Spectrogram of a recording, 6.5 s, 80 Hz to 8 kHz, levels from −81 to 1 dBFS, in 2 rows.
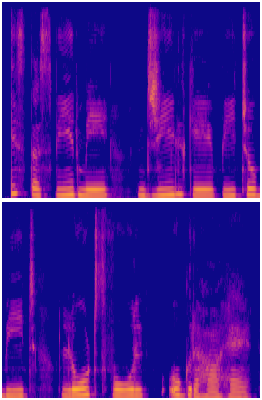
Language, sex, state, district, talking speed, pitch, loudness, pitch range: Hindi, female, Uttar Pradesh, Jalaun, 110 wpm, 235 Hz, -27 LUFS, 230-255 Hz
